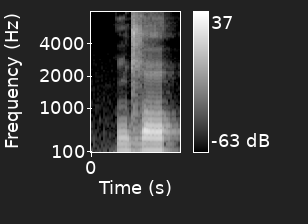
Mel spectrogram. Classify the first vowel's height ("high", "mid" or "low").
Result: mid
